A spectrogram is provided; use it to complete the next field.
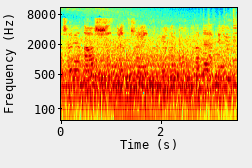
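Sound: airplane cabin noise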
